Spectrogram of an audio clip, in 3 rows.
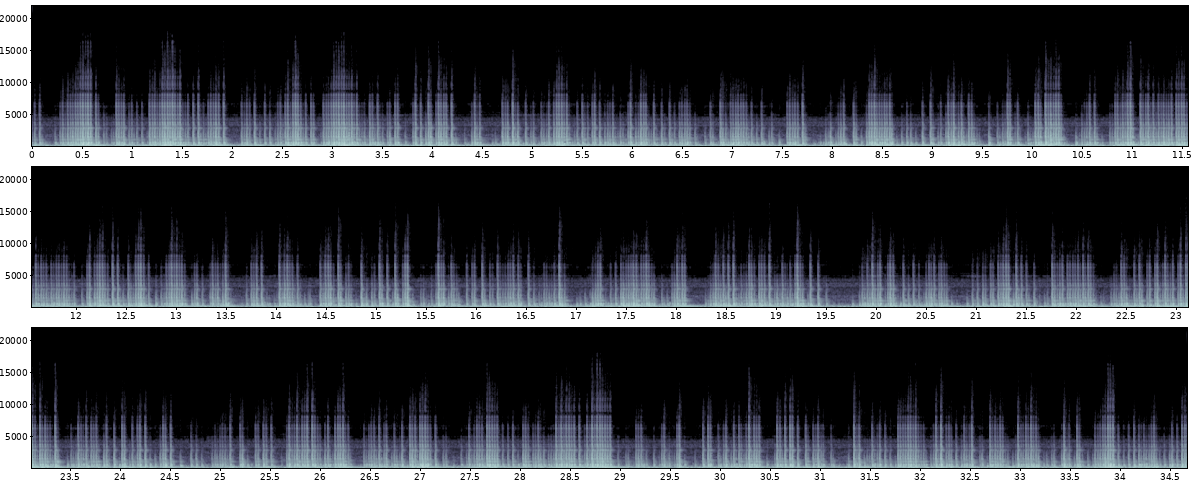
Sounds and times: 0.0s vibrating plate of an air circulation unit 34.6s

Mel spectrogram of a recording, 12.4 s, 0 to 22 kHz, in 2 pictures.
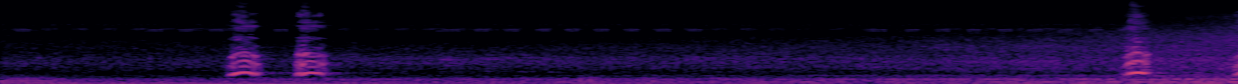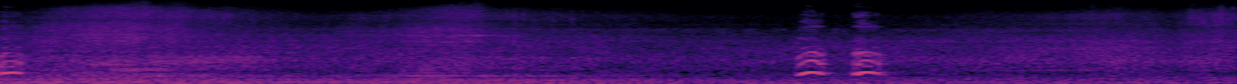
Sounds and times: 1.2s dog 1.8s
5.6s dog 6.4s
10.2s dog 10.7s

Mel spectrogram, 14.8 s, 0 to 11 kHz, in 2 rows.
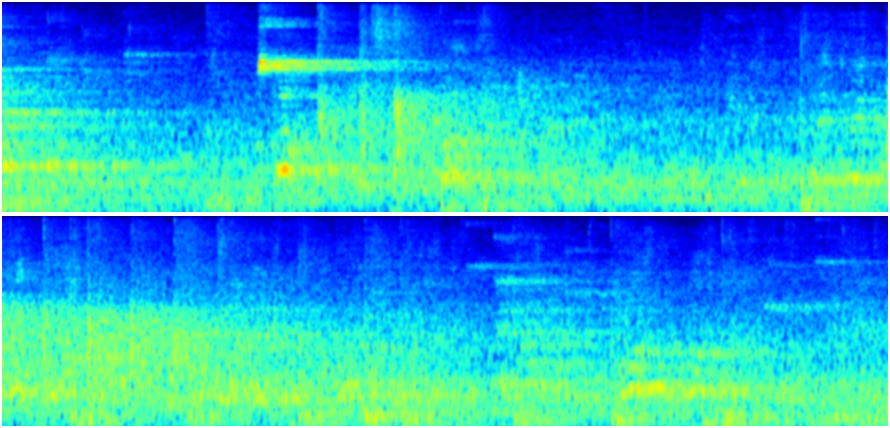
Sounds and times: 1.6s basketball 2.1s
6.6s basketball 6.9s
9.8s basketball 14.7s

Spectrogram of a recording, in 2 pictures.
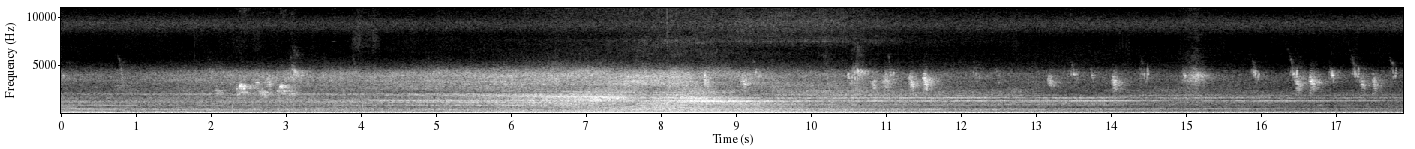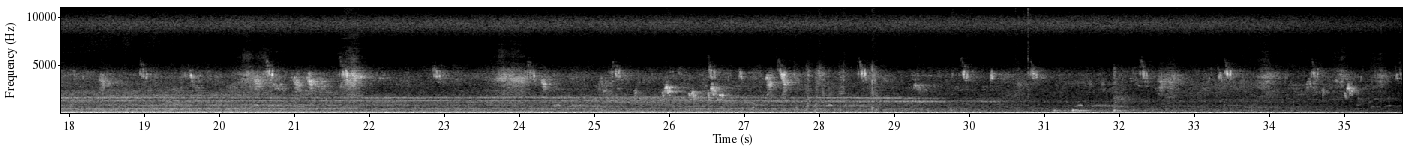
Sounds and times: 0.2s Birds singing 4.3s
8.4s Birds singing 35.7s

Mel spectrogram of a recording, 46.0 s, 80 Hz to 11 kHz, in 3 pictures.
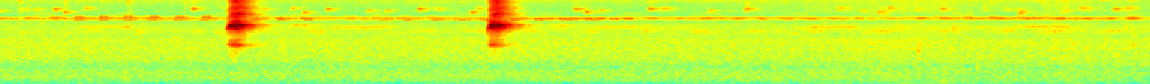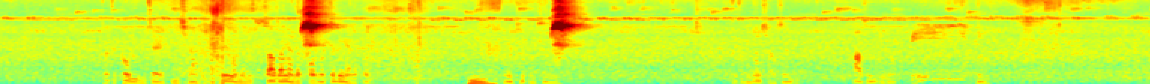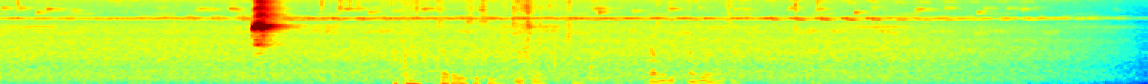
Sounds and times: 17.6s Footsteps 19.1s
20.2s Footsteps 21.2s

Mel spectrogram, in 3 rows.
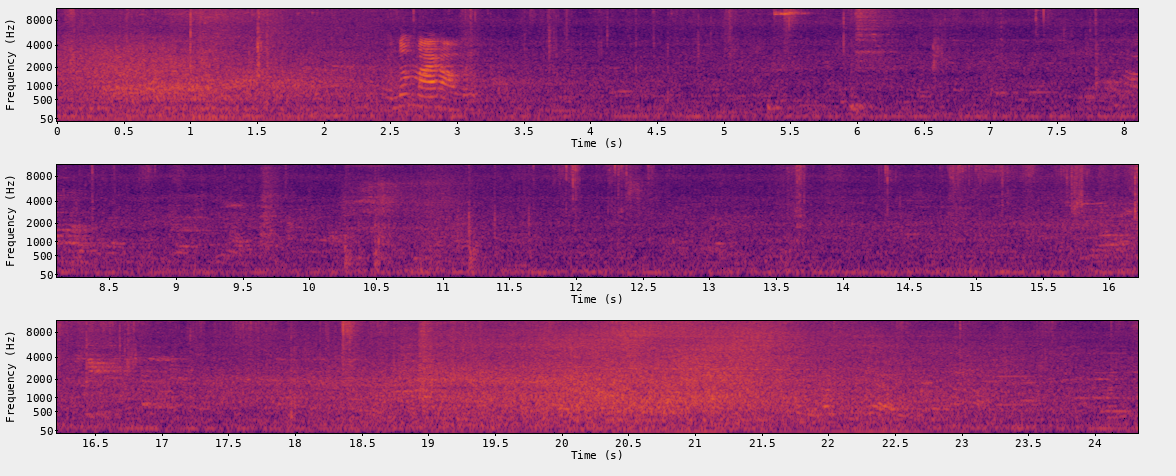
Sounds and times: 0.0s Traffic Sound 5.5s
13.8s Traffic Sound 24.3s

